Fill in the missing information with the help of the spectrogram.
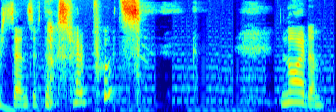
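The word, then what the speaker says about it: Nordom: Nordum. It rhymes with boredom.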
